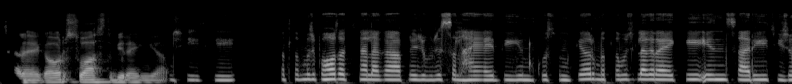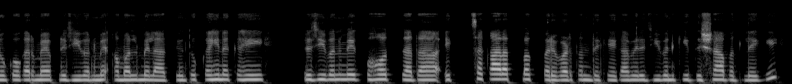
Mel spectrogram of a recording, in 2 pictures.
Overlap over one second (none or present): none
